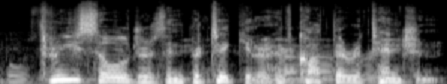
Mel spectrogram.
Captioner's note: voiceover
